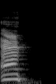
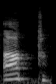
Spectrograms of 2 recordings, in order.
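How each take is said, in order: First: The t sound is thin and light. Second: The t sound is heavy and emphatic. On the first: The speaker calls it right. "تاء مرققة" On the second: The speaker calls it wrong. "مش أط"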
